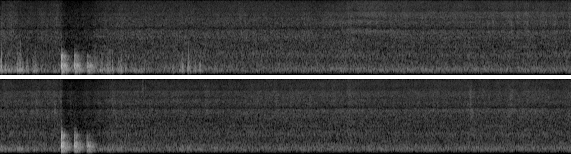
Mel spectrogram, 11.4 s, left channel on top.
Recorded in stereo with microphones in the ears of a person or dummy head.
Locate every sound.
1.2 s knocking: 75° right (ahead or behind), 2 m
